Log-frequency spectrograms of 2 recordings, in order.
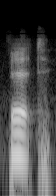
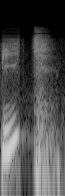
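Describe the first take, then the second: First: The vowel is short and lax. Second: The vowel is long and tense. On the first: The speaker calls it right. "It's a short bit" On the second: The speaker calls it wrong. "You say like beat"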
